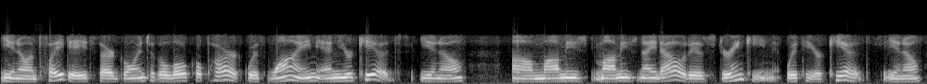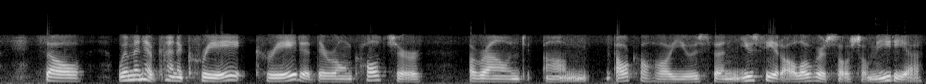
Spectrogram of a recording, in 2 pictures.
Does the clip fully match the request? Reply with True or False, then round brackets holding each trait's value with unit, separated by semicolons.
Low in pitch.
False (150 Hz)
